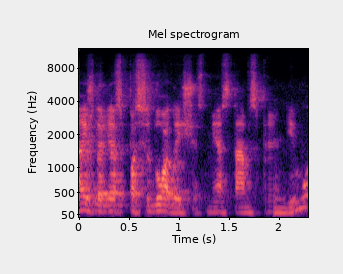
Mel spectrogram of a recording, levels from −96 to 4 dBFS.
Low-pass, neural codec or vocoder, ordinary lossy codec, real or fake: 10.8 kHz; none; AAC, 64 kbps; real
